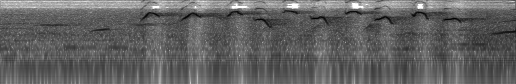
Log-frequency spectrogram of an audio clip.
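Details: White-rumped shama song played as a lure to get a captive bird singing in full voice: a quick run of about eight bright, high whistled notes, each slurred up or down, spaced roughly every quarter second.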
